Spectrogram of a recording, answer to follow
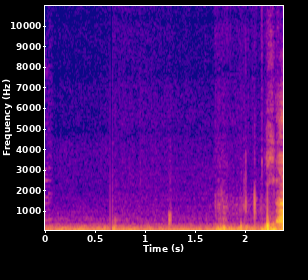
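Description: Low, steady rumble of wind on the microphone, with a couple of faint short sounds.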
